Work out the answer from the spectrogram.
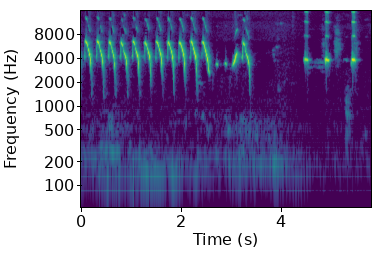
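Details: Chirping of a white-headed munia: about ten downward-sweeping high whistles in a row, two soft flat notes, one more slurred whistle, then three isolated short high chirps after a quiet spell.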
